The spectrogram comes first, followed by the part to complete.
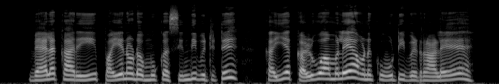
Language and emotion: Tamil, disgusted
